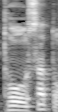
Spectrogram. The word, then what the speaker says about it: 東沙: 取演習を明言というニュースであります、えー、東沙諸島はあの西沙とか南沙とかね、えー、パラセルスプラトリー諸島のお持ちのことですが、えー、の東を書きます東に、えー、山水に少ないと書いて東沙と読む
